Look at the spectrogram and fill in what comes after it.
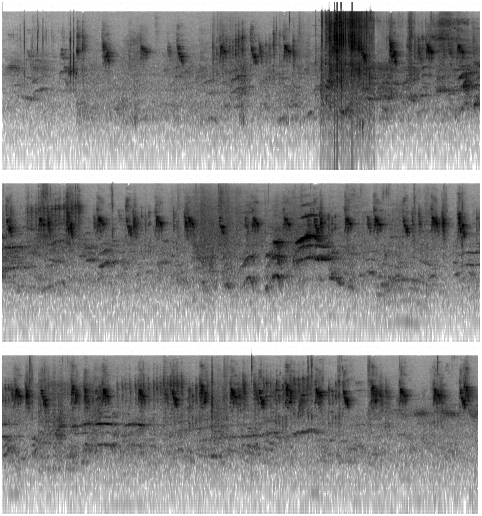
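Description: Small birds chirping, short high chirps repeating a couple of times a second, with a few lower warbling calls in the middle. About six and a half seconds in, a loud rushing noise lasts about a second.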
